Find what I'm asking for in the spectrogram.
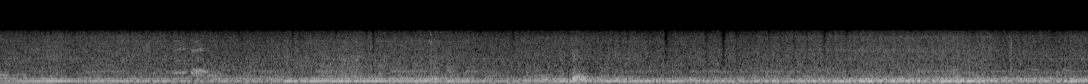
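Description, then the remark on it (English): A Europa 1 rocket launch streams away to the north through thin cirrus cloud cover. Its steady, rumbling roar fills the whole stretch, a dense low growl with a droning hum underneath, holding an even loudness without breaks. “I've completely lost Europa 1 in my binoculars now through the thin cirrus cloud cover, but we can hear the roar of it as it streams away to the north.”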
